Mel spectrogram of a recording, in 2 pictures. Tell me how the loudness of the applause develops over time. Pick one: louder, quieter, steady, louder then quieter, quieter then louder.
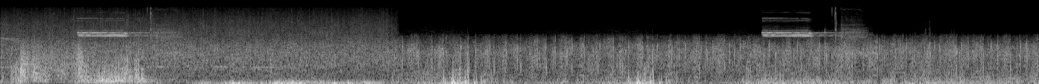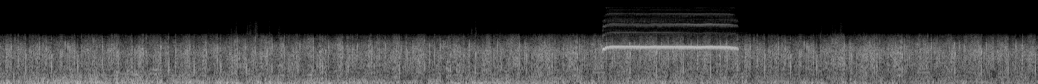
steady.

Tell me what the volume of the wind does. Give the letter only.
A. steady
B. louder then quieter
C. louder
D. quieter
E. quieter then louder
D.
